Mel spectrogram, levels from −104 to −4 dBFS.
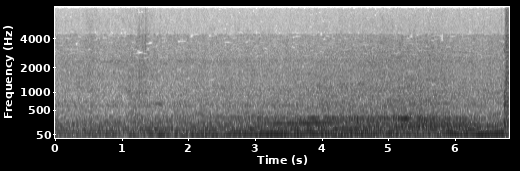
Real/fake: real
